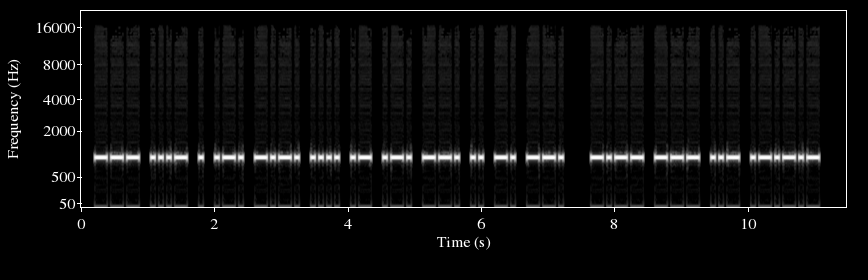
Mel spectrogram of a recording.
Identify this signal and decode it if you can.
Morse code, heard as a keyed tone, about 20 wpm, 1000 Hz. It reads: OVERCHARGING YOU.
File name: qotdfiles / 20wpm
